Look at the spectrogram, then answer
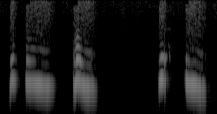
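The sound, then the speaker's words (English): Clear owl hoots in a rhythmic pattern in the evening outside a home in Dana Point, California: a short hoot followed by a longer drawn-out one, a single long hoot, then another short-long pair, with brief silences between. “I walked out my front door to take my dogs for a walk in the evening, and I hear this owl.”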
